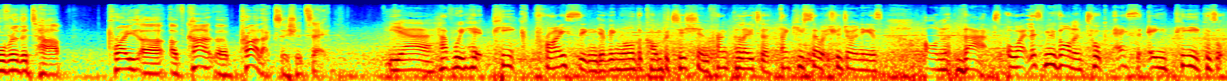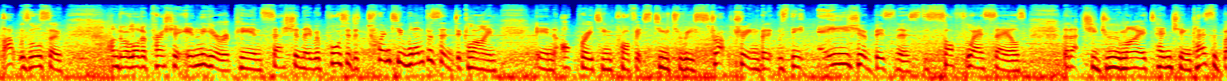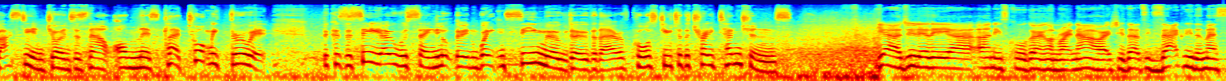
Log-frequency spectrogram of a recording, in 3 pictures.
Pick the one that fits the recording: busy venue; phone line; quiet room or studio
busy venue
